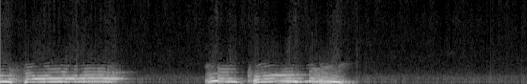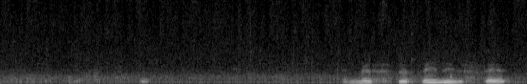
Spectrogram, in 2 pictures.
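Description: An elderly man sings slowly in long held notes, heard through an old recording.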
